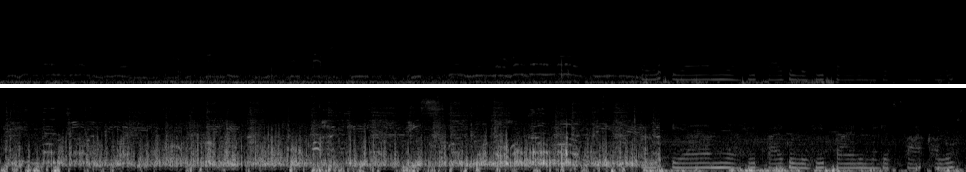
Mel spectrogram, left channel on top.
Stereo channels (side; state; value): left; quieter; 27.6 dB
